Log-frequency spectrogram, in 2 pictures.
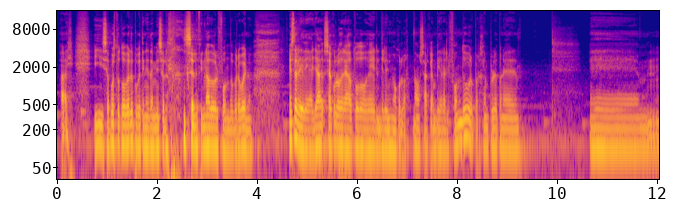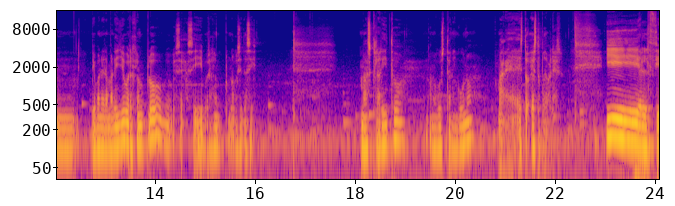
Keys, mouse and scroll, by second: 0.9-6.1 middle drag, 10.0 click, 11.8 click, 13.0 click, 21.2-24.0 middle drag.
